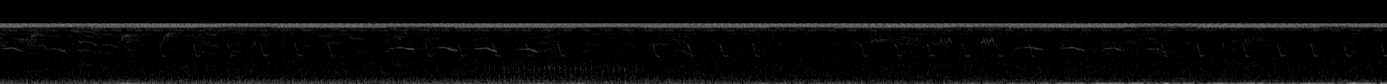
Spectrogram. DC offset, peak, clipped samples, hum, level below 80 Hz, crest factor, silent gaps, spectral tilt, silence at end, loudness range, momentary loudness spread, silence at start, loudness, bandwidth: under 0.1%; -22 dBFS; under 0.1%; none; -54 dBFS; 14 dB; none; 1 dB/octave; 0 s; 0 LU; 2 LU; 0 s; -33 LUFS; 10.5 kHz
